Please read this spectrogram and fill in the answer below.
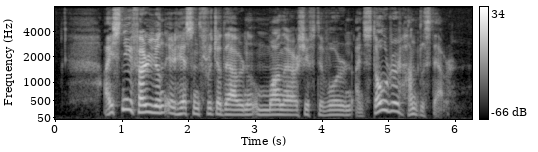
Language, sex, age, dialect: Faroese, male, 36-60, Suðurstreymoy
